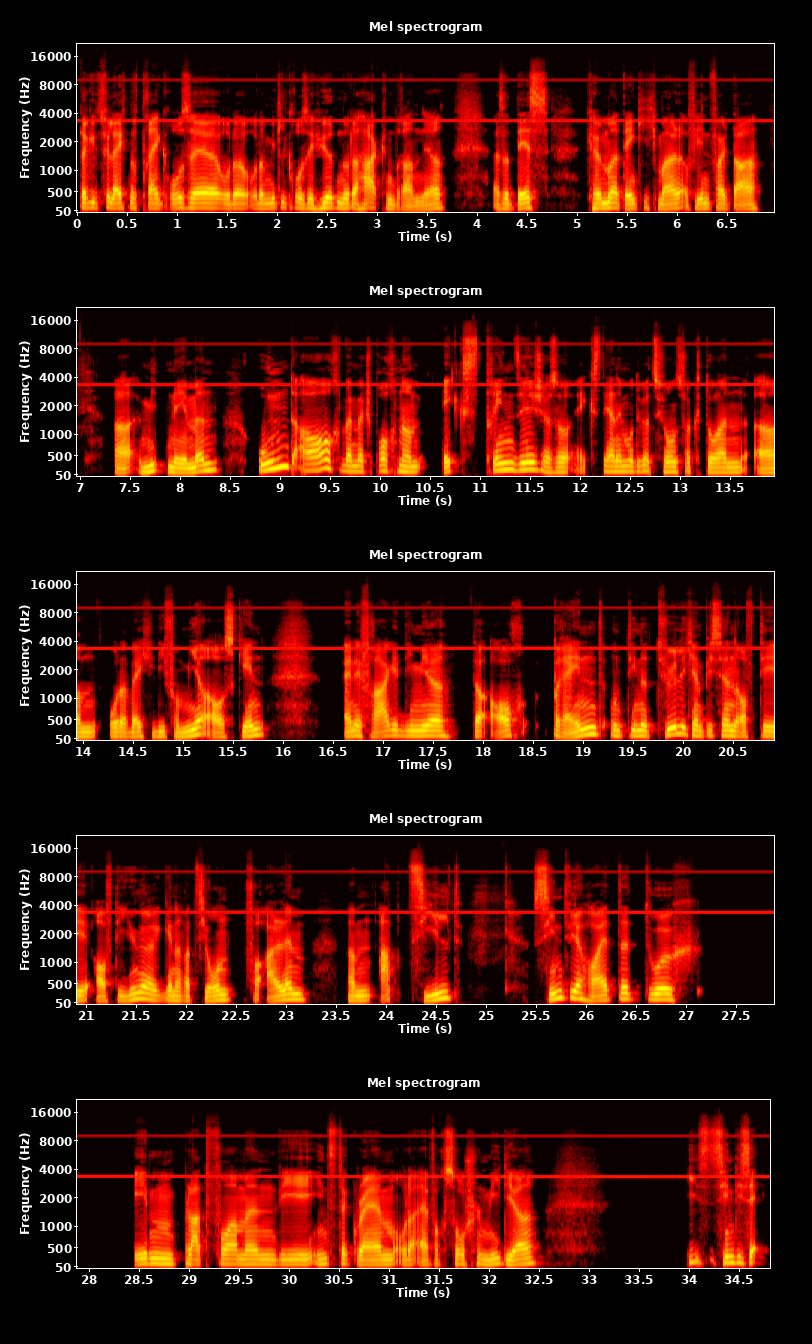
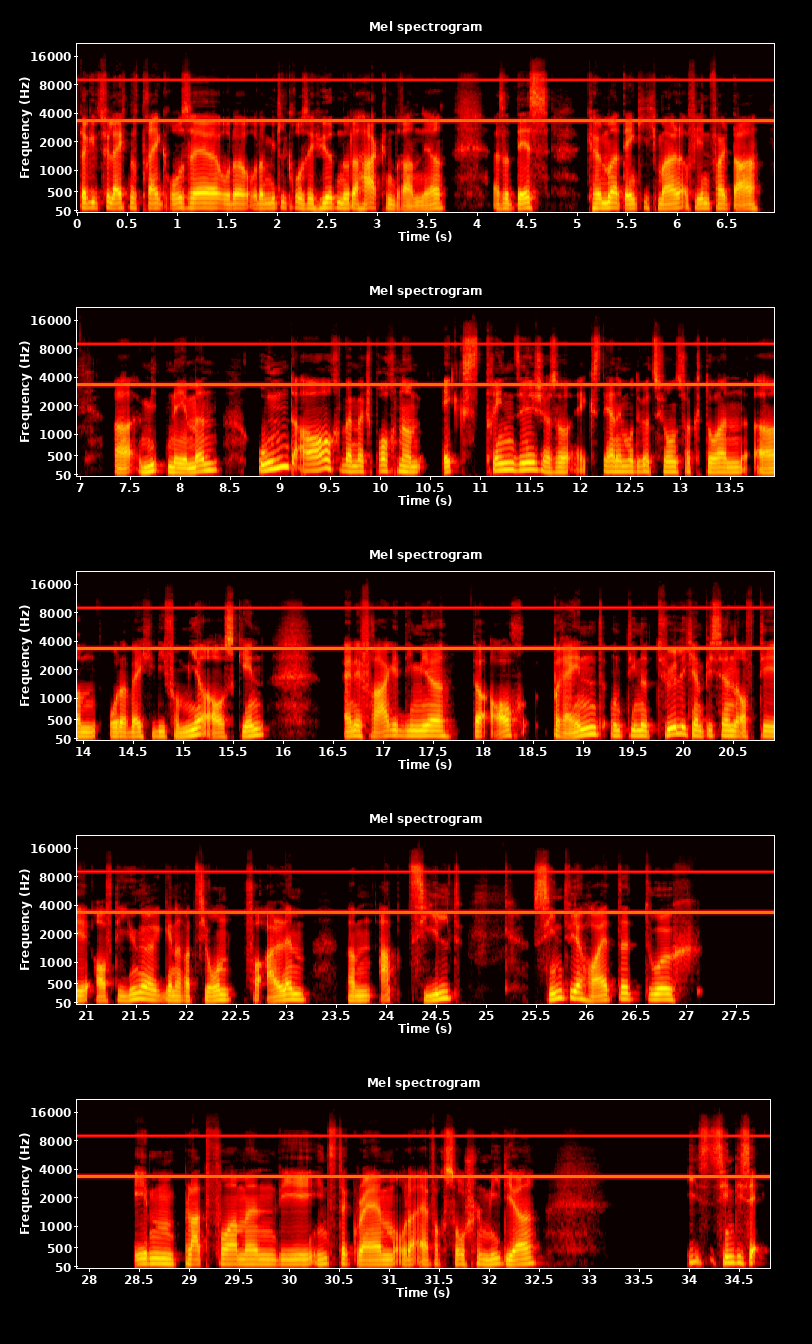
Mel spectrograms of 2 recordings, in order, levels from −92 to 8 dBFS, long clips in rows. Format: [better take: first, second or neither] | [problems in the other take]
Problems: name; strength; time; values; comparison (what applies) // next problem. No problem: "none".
first | high-pitched whine; loud; throughout; 3.5 kHz, 7 dB below the speech; faint in the first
